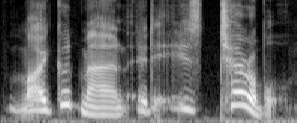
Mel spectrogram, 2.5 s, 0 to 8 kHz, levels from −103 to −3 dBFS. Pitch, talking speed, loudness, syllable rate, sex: 215 Hz, 145 wpm, -17 LUFS, 3.8 syllables/s, male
